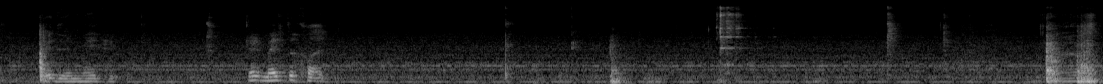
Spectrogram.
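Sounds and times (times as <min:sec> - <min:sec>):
faint steady hum: 0:00.0 - 0:11.0
dishes and utensils clinking: 0:07.2 - 0:07.6.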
